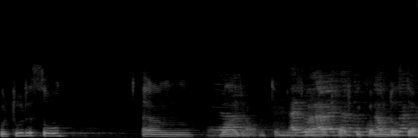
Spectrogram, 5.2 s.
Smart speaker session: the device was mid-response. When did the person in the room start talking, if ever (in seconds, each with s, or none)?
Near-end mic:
2.6 s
